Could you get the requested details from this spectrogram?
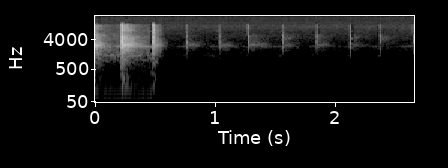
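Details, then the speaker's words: Imitated fetal heart rhythm as heard with a Pinard stethoscope on a pregnant abdomen: two loud snaps, then soft rapid even taps mimicking the galloping fetal rhythm (110–160 bpm), distinct from the maternal pulse. "Ese es el ritmo que ustedes van a escuchar. No es fácil contarlo, pero sí sabemos que no es el ritmo de la madre, este es el ritmo de la madre, no es el ritmo de la madre, es otro ritmo diferente."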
